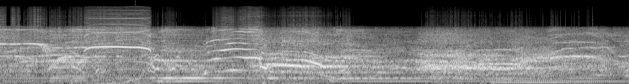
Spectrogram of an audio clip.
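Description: Pop-rock band playing live in a concert hall, with held low notes under high-pitched crowd screaming and singing.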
